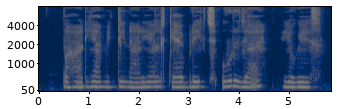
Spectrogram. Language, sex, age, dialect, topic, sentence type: Maithili, female, 18-24, Angika, agriculture, question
